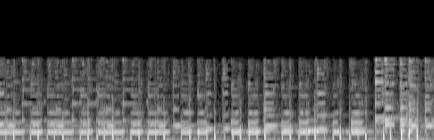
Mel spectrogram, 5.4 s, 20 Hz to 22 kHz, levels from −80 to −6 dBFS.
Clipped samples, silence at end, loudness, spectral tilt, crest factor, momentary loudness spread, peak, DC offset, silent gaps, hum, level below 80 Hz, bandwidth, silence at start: under 0.1%; 0 s; -23 LUFS; -10.5 dB/octave; 22 dB; 5 LU; 0 dBFS; under 0.1%; none; none; -36 dBFS; 4.1 kHz; 0 s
